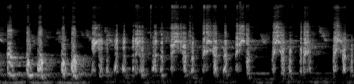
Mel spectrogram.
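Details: Chukar partridge of the Pamir in a busy, overlapping chatter of harsh clucking notes, closely spaced and somewhat irregular throughout.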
